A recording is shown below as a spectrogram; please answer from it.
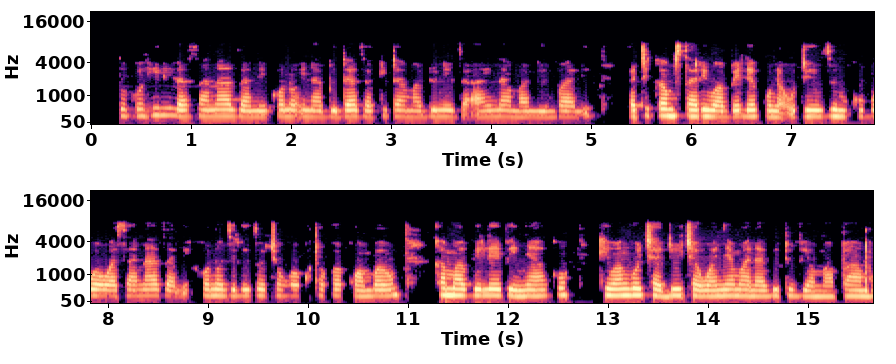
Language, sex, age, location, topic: Swahili, female, 25-35, Nairobi, finance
